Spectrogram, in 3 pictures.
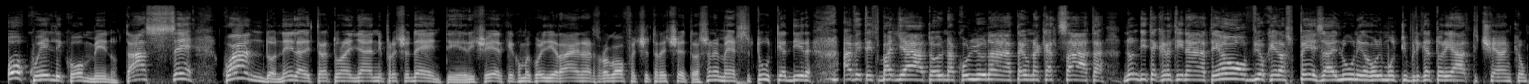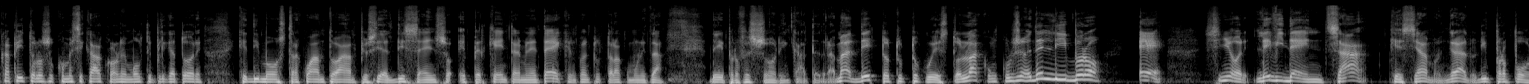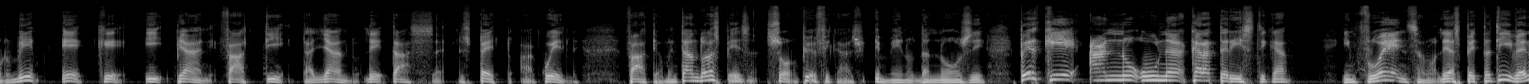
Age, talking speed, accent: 40-59, 160 wpm, native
